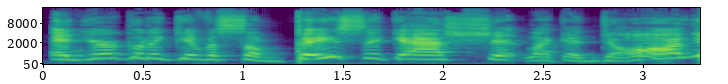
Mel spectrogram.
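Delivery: high, loud exasperated rant; irritated. Real, not acted. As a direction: rant in outraged disbelief. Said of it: "I can't tell you how irritated I am".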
